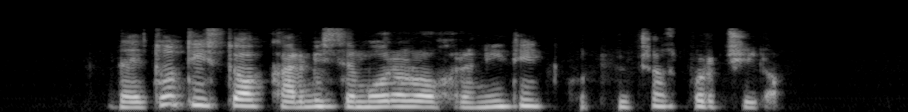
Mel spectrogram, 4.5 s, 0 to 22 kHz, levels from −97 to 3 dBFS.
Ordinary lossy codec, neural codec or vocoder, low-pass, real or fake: none; codec, 16 kHz, 8 kbps, FreqCodec, smaller model; none; fake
